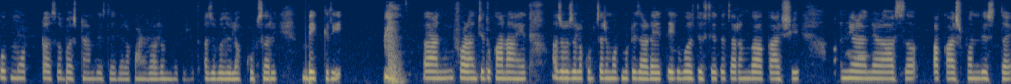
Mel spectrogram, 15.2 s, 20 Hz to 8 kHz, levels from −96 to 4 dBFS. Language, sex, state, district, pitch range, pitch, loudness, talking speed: Marathi, female, Karnataka, Belgaum, 220-235 Hz, 230 Hz, -31 LUFS, 140 wpm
